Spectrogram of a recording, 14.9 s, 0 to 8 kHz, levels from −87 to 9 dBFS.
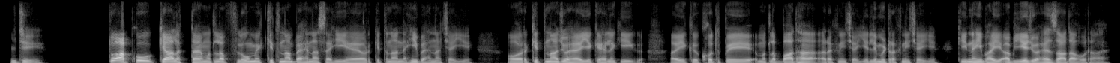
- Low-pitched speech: Yes, low, 105 Hz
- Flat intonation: Yes, narrow, 2.2 semitones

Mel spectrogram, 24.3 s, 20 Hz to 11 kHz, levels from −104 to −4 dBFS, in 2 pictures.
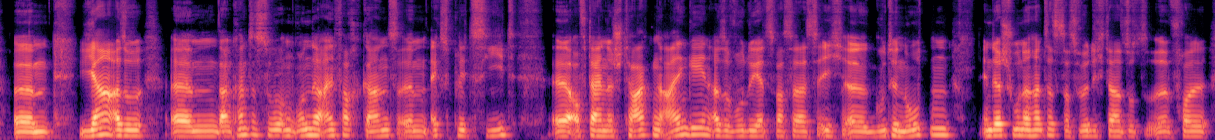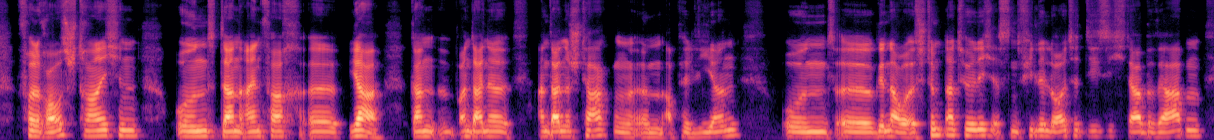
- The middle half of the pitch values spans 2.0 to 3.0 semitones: Yes, average, 2.7 semitones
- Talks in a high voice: No, low, 125 Hz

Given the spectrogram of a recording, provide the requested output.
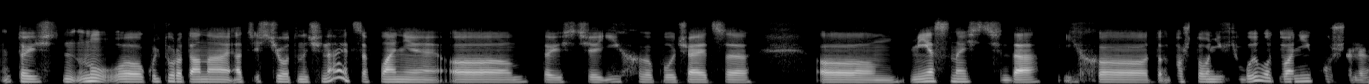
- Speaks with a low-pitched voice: Yes, low, 115 Hz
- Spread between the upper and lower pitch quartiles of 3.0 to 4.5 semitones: No, narrow, 2.4 semitones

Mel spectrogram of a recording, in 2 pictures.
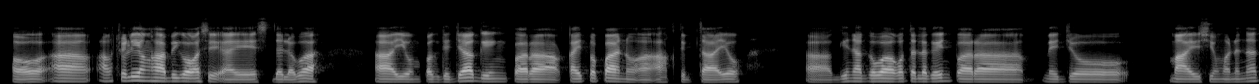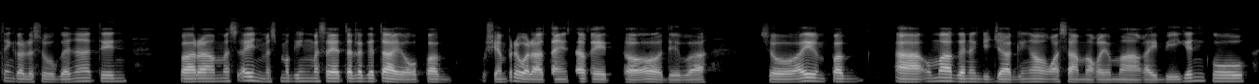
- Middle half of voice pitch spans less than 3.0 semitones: No, average, 3.3 semitones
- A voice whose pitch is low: Yes, low, 130 Hz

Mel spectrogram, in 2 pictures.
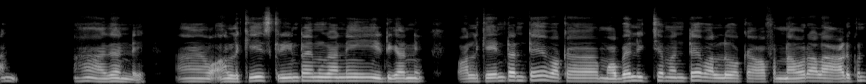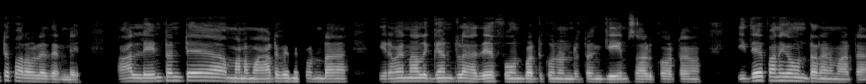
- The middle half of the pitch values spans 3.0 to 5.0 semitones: No, narrow, 2.6 semitones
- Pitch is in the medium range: Yes, medium, 145 Hz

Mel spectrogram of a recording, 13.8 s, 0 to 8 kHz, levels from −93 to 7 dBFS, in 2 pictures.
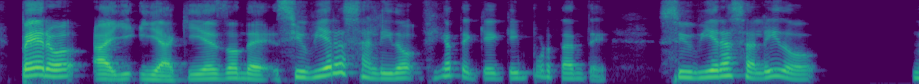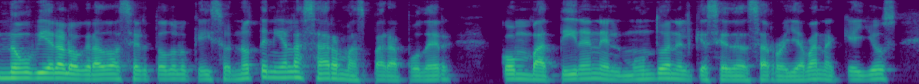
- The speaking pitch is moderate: No, low, 125 Hz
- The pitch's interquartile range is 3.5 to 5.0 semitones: Yes, average, 4.2 semitones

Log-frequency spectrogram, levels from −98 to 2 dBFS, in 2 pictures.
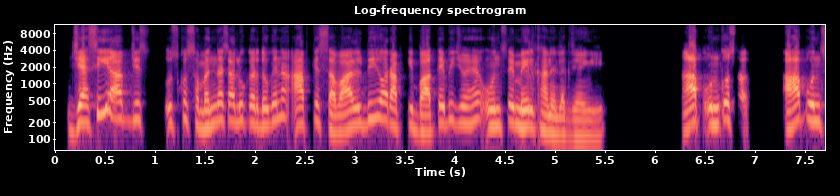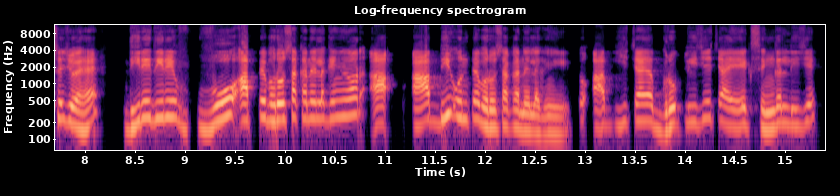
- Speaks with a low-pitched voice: No, high, 195 Hz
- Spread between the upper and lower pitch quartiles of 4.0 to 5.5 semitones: Yes, average, 4.9 semitones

